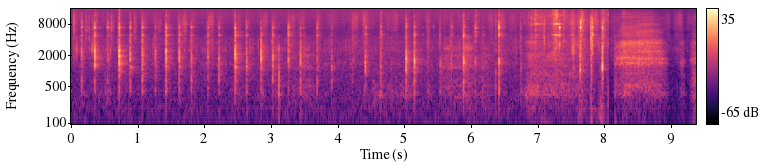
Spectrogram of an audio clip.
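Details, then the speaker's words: Audi A3 driver's side front wheel bearing turned by hand, wheel removed: irregular sharp clicks and rough clatter about three or four per second, with side-to-side play; caused motorway-speed rumble and vibration, clutch-independent. "you've got side to side play and you can really hear the bearings"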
